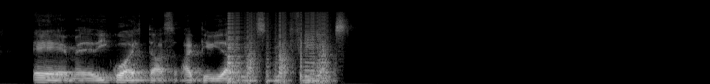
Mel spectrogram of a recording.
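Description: Buffer tearing from 2.28 s onward: writer and reader cross each period, leaving about a third stale, giving a 375 Hz buzz that fits a 128-sample buffer.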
